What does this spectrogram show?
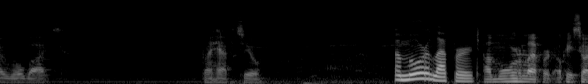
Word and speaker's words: Amur: How to pronounce, please. I could go to my robot if I have to. Amur Leopard.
